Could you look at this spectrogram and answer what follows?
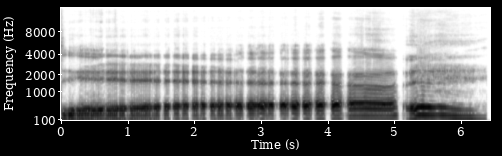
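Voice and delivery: sobbing manic laugh; long Joker laugh. Acted. Auditioning voice actor, long manic Joker laugh. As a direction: laugh until it breaks into a cry. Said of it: "I just go off".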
